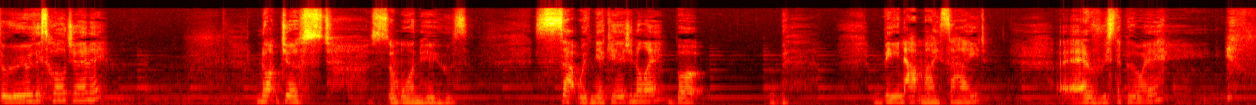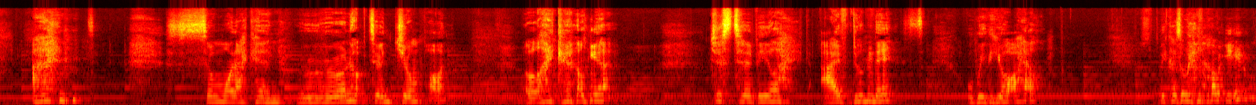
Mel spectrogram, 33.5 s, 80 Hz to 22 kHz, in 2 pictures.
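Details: Acquired neurogenic stammer (stuttering) in a 23-year-old woman after a minor stroke caused by the rare condition HHT.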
